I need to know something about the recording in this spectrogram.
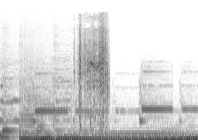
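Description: Music, then a short camera-shutter click sound effect about a second in. It is followed by quieter, sparse background music: spaced held notes over a steady low drone.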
